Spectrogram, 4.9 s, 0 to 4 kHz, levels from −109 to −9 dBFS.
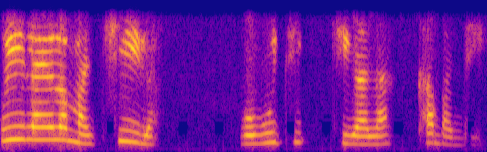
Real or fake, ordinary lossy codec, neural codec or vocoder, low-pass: real; none; none; 3.6 kHz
